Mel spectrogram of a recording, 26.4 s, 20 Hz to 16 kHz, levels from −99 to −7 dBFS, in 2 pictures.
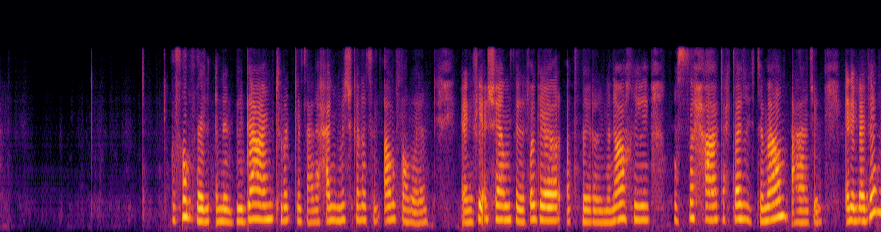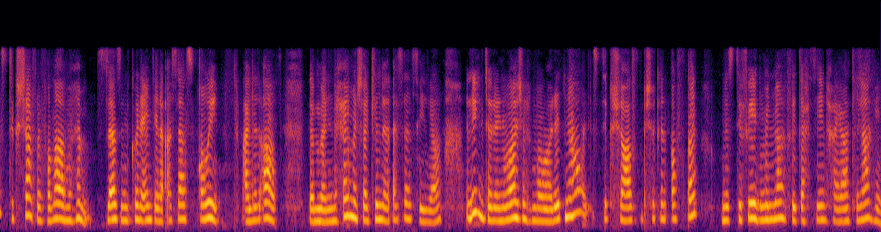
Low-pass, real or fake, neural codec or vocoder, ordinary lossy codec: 7.2 kHz; fake; codec, 16 kHz, 2 kbps, FreqCodec, smaller model; none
